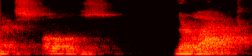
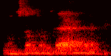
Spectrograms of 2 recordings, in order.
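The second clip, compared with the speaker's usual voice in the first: whispered, puzzled aside; whispered bystander's doubt; skeptical mutter; 11 dB quieter than usual. Retold or imitated. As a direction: mutter it under your breath, unconvinced. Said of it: "everybody else is kinda sitting there going".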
